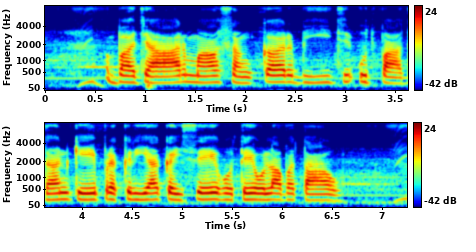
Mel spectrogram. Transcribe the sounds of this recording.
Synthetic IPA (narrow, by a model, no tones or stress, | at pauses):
baːd͡ʒaːɾmãsə̃ŋkəɾbiːd͡ʒʊt̪paːd̪ənkepɾəkɾijakəɪseɦoːt̪eoːlabət̪aːoː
